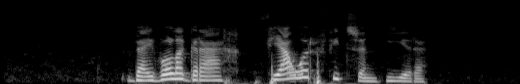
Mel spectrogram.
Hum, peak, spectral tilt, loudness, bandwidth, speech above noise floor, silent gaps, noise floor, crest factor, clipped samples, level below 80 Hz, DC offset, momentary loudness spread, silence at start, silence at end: none; -2 dBFS; -8.5 dB/octave; -19 LUFS; 10.5 kHz; 50 dB; none; -68 dBFS; 18 dB; under 0.1%; -40 dBFS; under 0.1%; 12 LU; 1.3 s; 0.95 s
